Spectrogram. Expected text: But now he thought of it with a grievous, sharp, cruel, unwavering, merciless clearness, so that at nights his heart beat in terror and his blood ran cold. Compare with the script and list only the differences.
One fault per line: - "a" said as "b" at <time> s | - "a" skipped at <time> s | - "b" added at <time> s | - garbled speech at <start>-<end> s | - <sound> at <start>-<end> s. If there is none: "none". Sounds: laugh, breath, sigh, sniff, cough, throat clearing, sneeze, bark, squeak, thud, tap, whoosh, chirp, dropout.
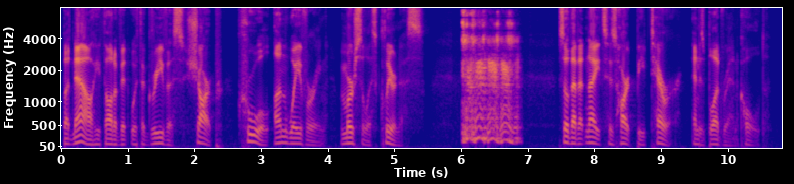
- throat clearing at 6.0-7.0 s
- "in" skipped at 8.9 s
